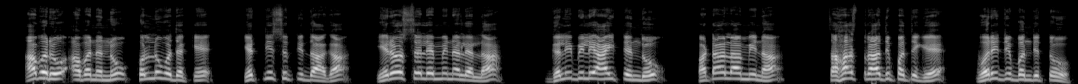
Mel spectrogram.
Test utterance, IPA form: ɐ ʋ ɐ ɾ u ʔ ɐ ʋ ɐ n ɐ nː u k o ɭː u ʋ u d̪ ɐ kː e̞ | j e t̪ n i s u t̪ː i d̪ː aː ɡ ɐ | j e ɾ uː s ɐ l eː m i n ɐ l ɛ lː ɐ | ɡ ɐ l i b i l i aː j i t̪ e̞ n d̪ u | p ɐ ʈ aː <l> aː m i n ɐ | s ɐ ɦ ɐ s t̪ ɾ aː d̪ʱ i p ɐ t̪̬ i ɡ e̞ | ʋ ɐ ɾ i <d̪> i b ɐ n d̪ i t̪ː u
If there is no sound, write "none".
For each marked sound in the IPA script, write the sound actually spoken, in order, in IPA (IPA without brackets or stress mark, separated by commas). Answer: l, d̪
